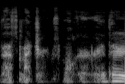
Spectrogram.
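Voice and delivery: hushed whisper to dad; whispered aside. Retold or imitated. To his old man at the contest, whispering. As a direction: breathe it to him under your breath. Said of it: "and I was like".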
